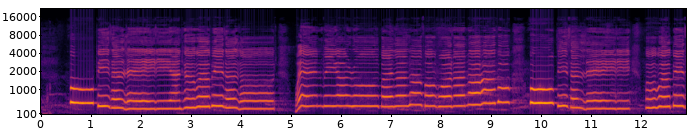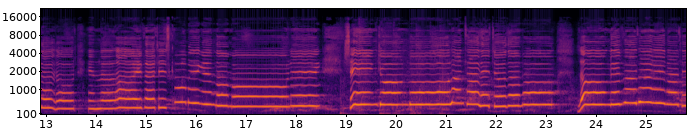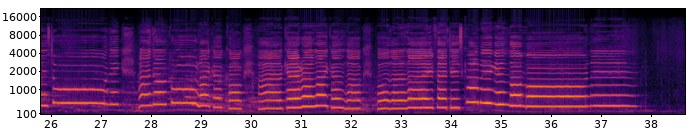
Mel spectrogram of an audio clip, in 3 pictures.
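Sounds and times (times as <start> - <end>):
soprano singing: 0.5 - 37.9.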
